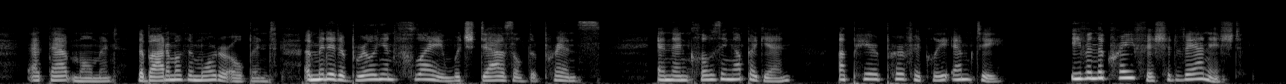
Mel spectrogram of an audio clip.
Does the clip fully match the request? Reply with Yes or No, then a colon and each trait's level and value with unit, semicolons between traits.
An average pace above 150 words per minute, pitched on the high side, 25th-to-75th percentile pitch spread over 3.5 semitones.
No: average, 140 wpm; high, 200 Hz; average, 4.6 semitones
